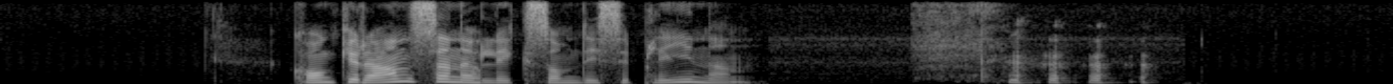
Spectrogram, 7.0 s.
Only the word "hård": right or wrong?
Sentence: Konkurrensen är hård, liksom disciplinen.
wrong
